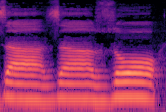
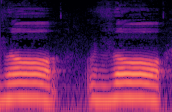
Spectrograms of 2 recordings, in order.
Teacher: موٹا پڑھنا ہے، نرم پڑھنا ہے، سیٹی کی آواز نہیں آئے گی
